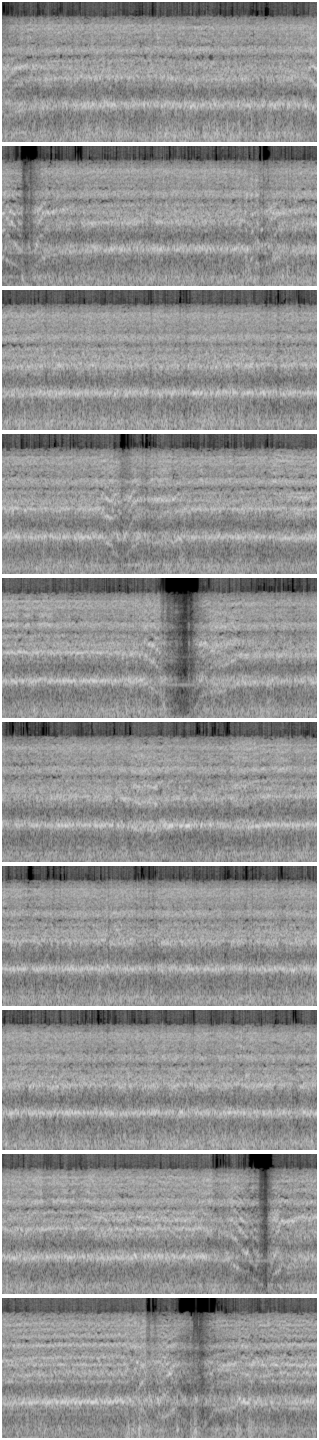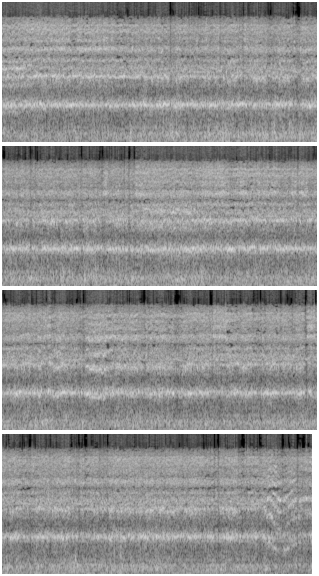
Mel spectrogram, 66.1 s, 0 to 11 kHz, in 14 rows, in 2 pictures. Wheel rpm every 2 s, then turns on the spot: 150, 230, 170, 200, 210, 230, 240, 240, 180, 230, 210, 150, 230, 230, 230, 240, 230, 240, 230, 230, 210, 150, 170, 160, 230, 230, 230, 230, 230, 230, 230, 230, 220.
none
